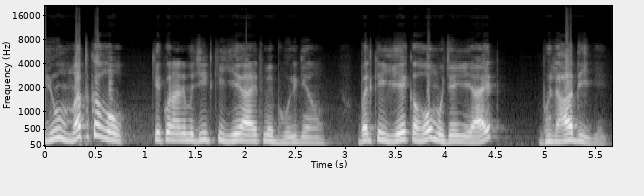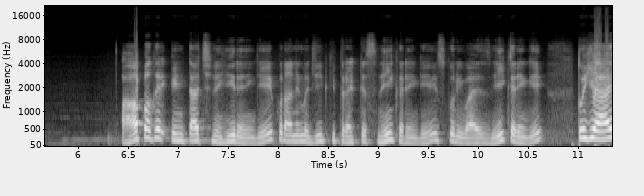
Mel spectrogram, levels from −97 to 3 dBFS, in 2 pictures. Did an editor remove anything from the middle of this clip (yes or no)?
no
